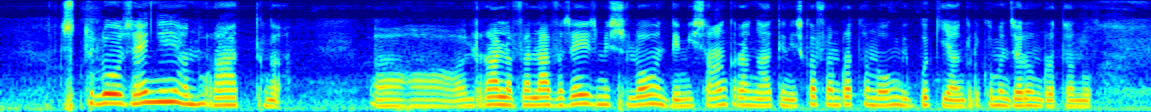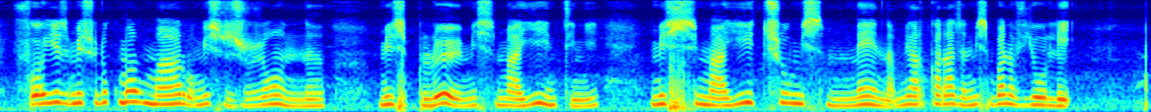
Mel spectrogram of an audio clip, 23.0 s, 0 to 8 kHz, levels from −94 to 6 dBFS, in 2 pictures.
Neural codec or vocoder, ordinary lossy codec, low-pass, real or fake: none; none; none; real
